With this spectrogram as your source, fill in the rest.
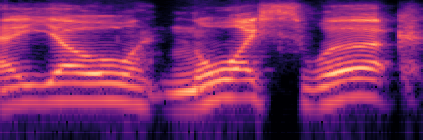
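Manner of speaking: put-on poor, clumsy Australian accent, very slow and drawn-out. Speaker quoting their friend Lion Tiger Man twenty-three, poor Australian accent. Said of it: "In my poor attempt at doing Australian".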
